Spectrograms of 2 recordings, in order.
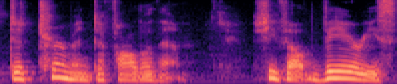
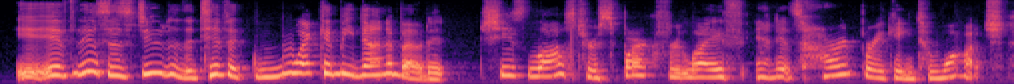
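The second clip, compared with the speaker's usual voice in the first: much higher, pained pleading; distressed Moon; 7 semitones higher than usual. Acted. Moon begging Mama Owl for help, higher and pained. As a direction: ask with a heavy heart.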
